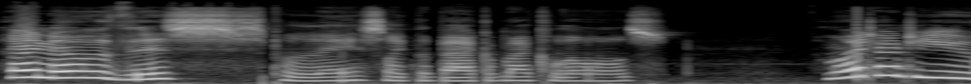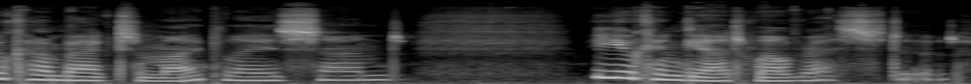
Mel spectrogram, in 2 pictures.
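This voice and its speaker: A smug werewolf woman, played by a female performer in an audio roleplay. She talks very slowly at a medium pitch, teasing and smooth, flirty and protective with a taunting edge. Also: very animated, darkish tone. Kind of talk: ASMR roleplay acting.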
